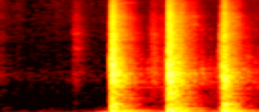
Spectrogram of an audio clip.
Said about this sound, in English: Shall we knock on the door?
